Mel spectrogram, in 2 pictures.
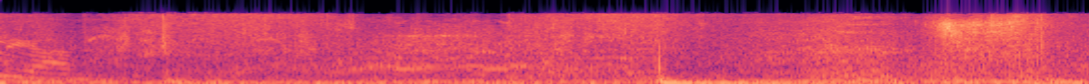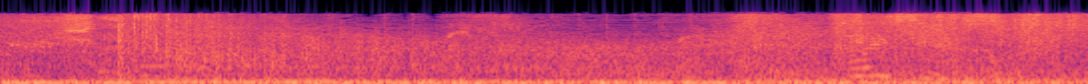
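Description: An Expelliarmus spell blast in Hogwarts Legacy, a sudden booming burst followed by a rumbling crackling tail, amid a loud dueling scene with voices.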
